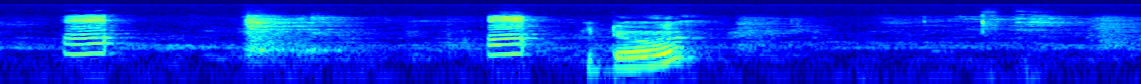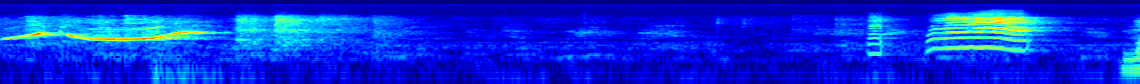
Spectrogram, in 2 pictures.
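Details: Indian ringneck parakeet imitating speech and calling: brief sharp nasal syllables repeated at about one-second intervals, a looping whistled note midway, then a louder rising-falling phrase near the end after a quiet pause.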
